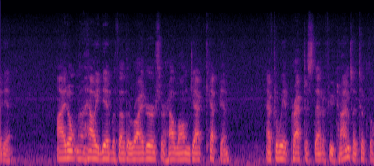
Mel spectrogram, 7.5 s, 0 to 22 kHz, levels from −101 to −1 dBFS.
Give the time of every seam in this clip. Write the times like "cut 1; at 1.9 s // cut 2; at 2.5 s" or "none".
cut 1; at 1.0 s // cut 2; at 5.3 s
